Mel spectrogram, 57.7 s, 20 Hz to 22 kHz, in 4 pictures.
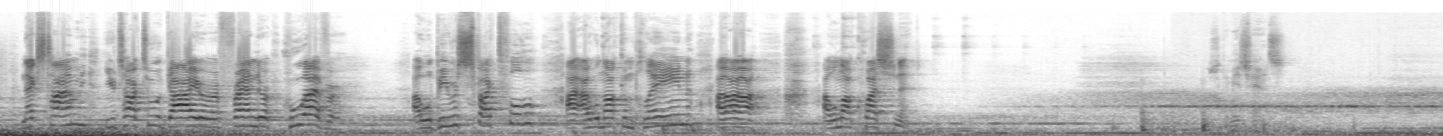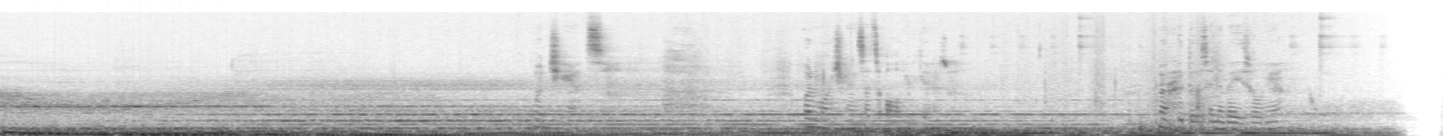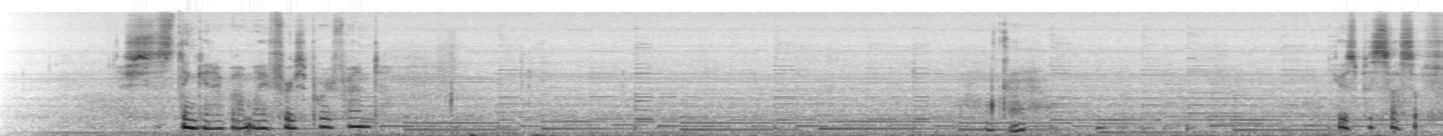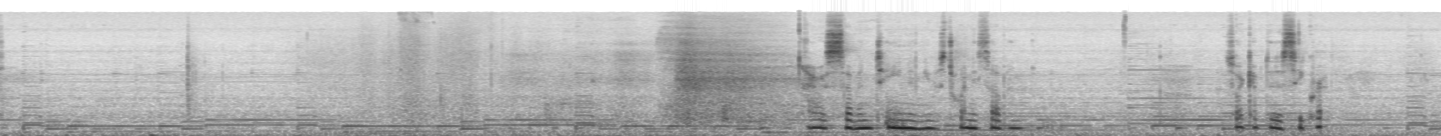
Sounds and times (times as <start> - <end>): Music: 0.0 - 57.7.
